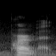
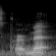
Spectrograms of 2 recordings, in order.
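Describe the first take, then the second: First: "permit" as PER-mit, first syllable stronger; "permit" with strong PER and weak ending; stress on first syllable. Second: "permit" as per-MIT, second syllable stronger; "permit" with weak per and strong ending; stress on second syllable. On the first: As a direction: punch PER at the start of "permit". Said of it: "the first syllable is much stronger". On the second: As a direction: lift MIT at the end of "permit". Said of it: "the second syllable". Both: Shown as a demonstration.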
